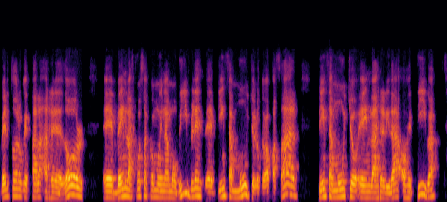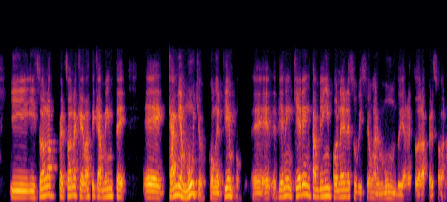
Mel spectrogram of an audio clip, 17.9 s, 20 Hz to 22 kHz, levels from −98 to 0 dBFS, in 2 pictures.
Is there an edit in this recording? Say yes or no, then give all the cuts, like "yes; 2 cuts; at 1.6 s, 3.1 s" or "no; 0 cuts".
no; 0 cuts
